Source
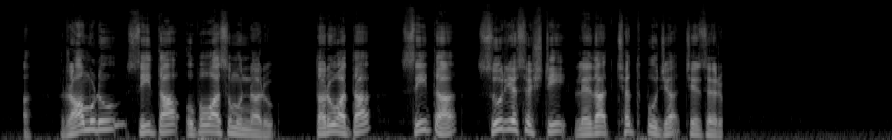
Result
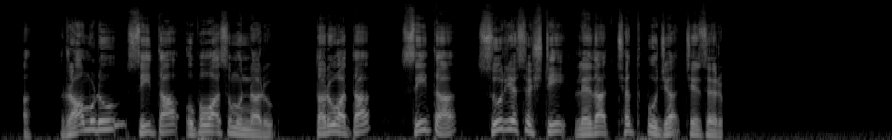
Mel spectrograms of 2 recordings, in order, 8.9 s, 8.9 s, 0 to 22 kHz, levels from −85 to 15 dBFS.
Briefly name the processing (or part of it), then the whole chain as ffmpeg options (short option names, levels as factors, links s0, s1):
over-bright horn tweeter: -af "highshelf=f=4400:t=q:w=3:g=8,alimiter=limit=0.0794:level=0:latency=1:release=296,volume=0.596"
